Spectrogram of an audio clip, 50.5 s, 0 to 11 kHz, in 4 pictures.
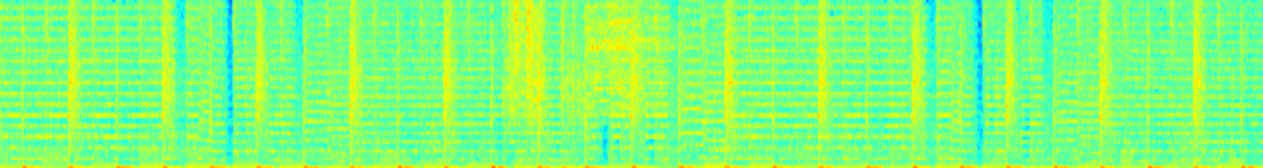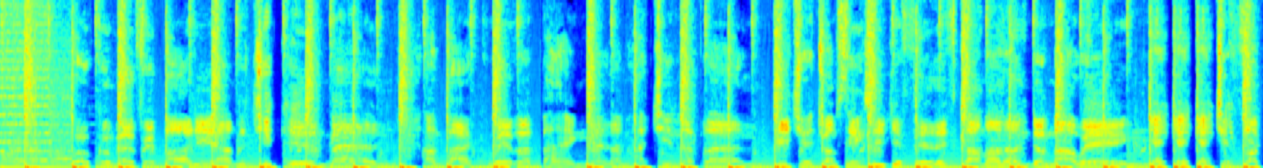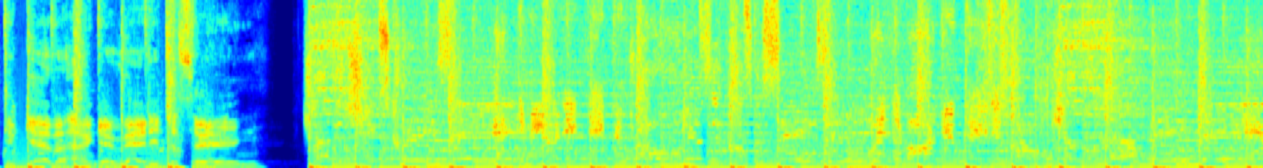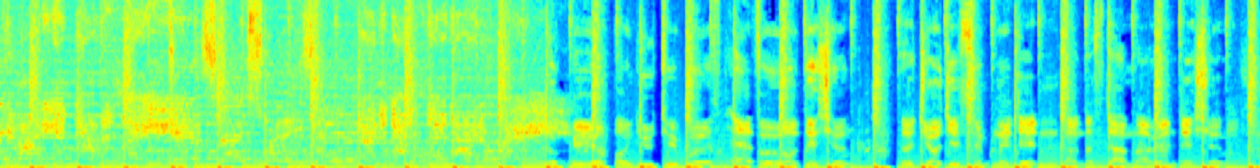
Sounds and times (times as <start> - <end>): Music: 0.0 - 27.4, 28.3 - 50.4.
